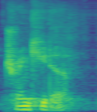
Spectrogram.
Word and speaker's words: Tranchida: I'm Dr. Vincent Tranquita. My name is spelled V-I-N-C-E-N-T. My last name is spelled T-R-A-N-C-H-I-D-A.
